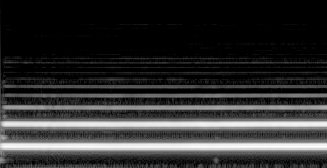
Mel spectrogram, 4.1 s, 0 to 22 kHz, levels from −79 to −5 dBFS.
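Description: No technical faults are audible.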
